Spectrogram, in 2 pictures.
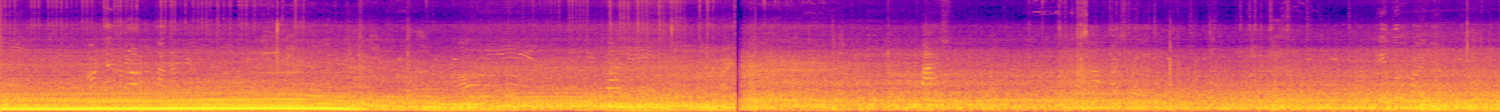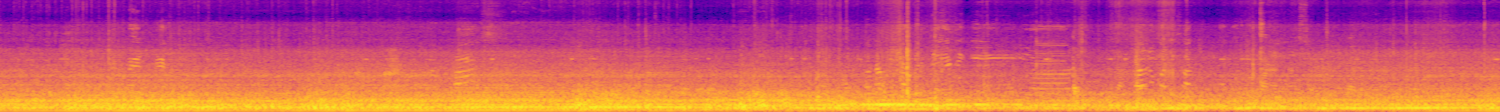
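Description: Engine and road noise of a moving vehicle, heard from inside it. A steady low drone holds for the first three and a half seconds, then drops away into a rougher rumble that rises and falls.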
